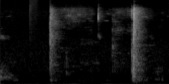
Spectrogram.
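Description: Two sharp clicks about a second apart, with a couple of fainter ticks between them, over a quiet call line.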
